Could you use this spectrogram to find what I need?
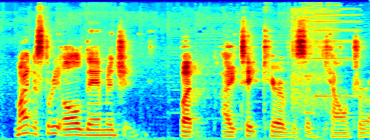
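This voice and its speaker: A man speaks at a fairly slow pace. His pitch is fairly high, with music playing in the background. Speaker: gaming video creator. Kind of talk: let's play commentary. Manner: quiet, holding voice down; halting, many fillers.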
